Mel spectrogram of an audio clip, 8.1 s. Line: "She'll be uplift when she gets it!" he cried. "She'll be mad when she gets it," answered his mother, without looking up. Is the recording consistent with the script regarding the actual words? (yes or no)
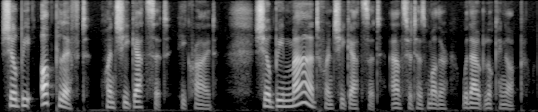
yes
